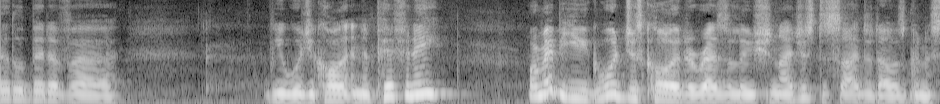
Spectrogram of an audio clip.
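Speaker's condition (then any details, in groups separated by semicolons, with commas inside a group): No condition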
